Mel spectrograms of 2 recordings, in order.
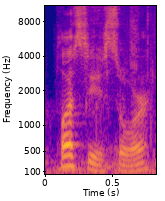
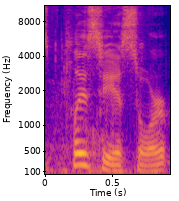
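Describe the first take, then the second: First: Plesiosaur with a short "e", PLESS-ee-uh-sor; alternate pronunciation. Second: Plesiosaur with a long "ay", PLAY-see-uh-sor; alternate pronunciation. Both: Real, not acted. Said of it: "I don't know how you pronounce it".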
